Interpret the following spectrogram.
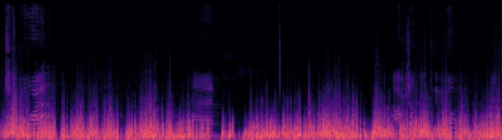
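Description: Strong wind buffeting the camera microphone: a loud, continuous rushing noise with no let-up, broken only by a couple of brief snatches of a woman's voice.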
